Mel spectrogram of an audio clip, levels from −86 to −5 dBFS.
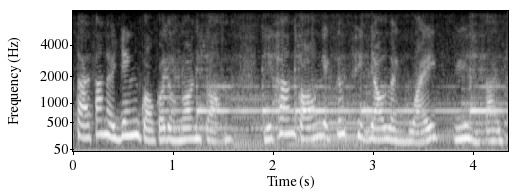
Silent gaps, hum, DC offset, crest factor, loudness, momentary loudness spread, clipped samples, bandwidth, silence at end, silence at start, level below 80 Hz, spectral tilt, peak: none; none; 2%; 12 dB; -15 LUFS; 4 LU; under 0.1%; 7.4 kHz; 0 s; 0 s; -44 dBFS; -8.5 dB/octave; -2 dBFS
